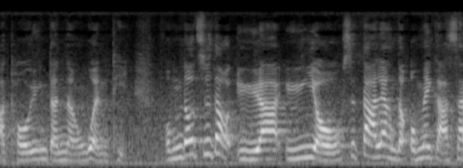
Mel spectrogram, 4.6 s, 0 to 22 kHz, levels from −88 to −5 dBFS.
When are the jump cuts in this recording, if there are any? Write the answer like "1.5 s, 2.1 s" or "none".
1.6 s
